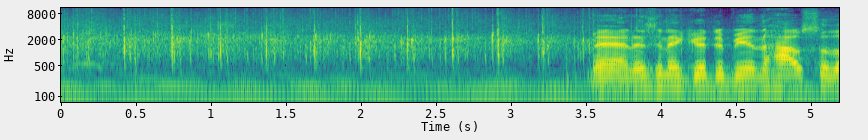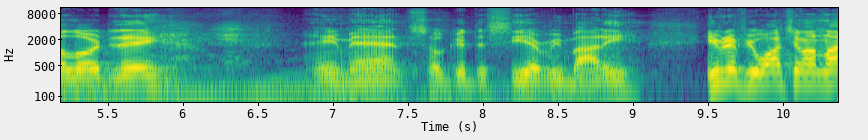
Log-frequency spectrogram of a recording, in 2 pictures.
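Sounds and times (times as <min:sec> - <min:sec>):
audience clapping: 0:00.0 - 0:05.0
speech: 0:03.6 - 0:06.1, 0:06.9 - 0:10.3.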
